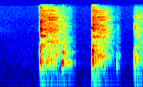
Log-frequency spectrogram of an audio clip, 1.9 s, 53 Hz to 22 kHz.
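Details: Adult's recurring productive morning cough, lasting about 45 minutes each morning: two full, loud, harsh coughs and the start of a third.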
